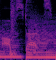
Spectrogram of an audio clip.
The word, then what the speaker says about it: Amstutz: You can see all those pictures I'm taking on all social media platforms at Sandra Amstutz. My last name is spelled A-M-S-T-U-T-Z.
